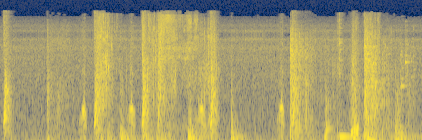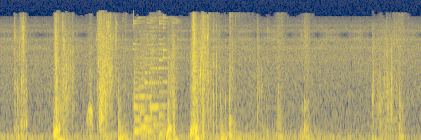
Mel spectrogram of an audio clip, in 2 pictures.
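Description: Short video game sound effects pop and thump in quick bursts.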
